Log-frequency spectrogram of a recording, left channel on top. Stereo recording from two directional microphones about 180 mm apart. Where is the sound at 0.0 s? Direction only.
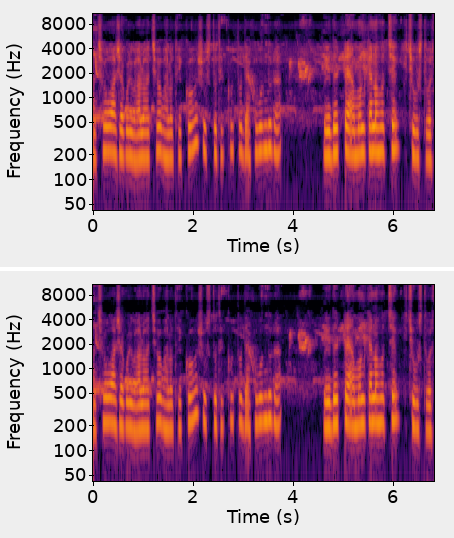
15° right (ahead or behind).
